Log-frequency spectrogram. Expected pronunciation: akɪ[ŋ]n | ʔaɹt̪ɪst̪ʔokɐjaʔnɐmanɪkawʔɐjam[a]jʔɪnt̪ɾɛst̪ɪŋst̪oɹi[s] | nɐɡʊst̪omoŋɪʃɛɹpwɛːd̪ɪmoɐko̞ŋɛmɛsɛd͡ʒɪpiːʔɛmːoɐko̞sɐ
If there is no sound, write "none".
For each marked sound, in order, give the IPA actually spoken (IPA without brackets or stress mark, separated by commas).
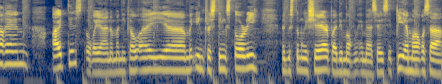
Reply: none, ɐ, none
